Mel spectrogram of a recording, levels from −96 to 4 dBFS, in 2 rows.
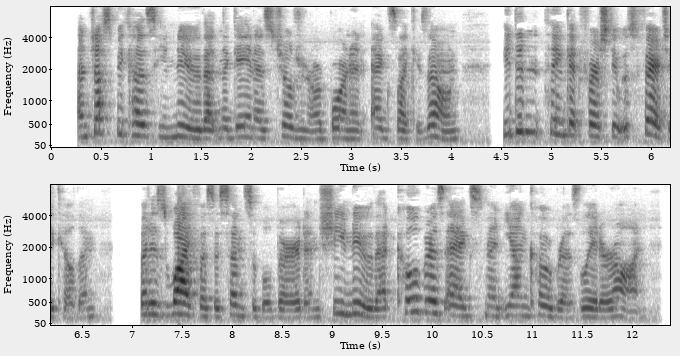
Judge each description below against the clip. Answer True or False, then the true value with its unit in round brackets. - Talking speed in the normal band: False (220 wpm)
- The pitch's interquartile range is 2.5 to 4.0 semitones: False (5.1 semitones)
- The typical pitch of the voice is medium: False (210 Hz)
